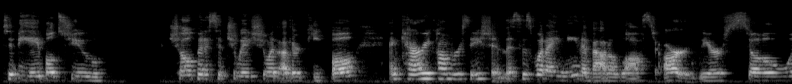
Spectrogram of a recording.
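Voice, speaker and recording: A woman etiquette instructor explains her advice in a measured, patient way, guest in a conversational interview. Her voice sits at an ordinary pitch for a woman. She sounds a little set back from the microphone. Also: distant mic.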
